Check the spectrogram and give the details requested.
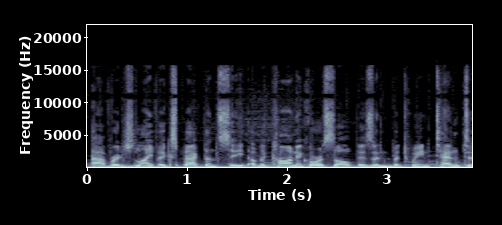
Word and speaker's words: Cane Corso: However, in terms of energy levels, a KAH-NAY KOR-SO is far more energetic as compared to a Bull Mastiff. So 1 point to KAH-NAY KOR-SO.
